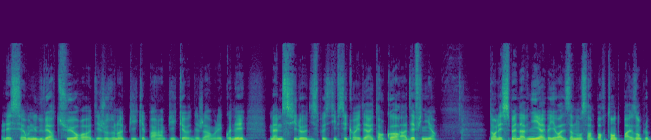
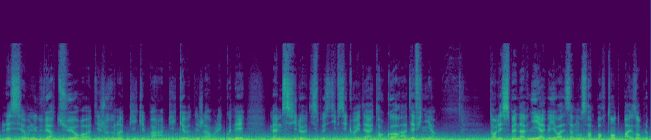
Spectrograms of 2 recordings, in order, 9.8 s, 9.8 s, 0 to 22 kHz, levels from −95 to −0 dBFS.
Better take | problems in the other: first | wind noise on the microphone; heavy; 4 dB below the speech

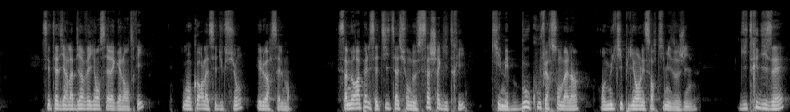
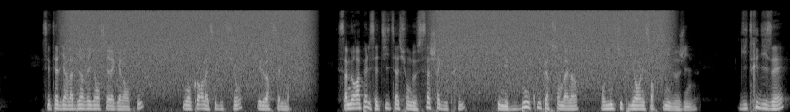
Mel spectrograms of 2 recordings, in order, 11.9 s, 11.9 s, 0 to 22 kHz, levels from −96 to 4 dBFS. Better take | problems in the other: first | hiss; loud; from 1 to 4.5 s and from 6.5 to 10 s; 2 dB below the speech

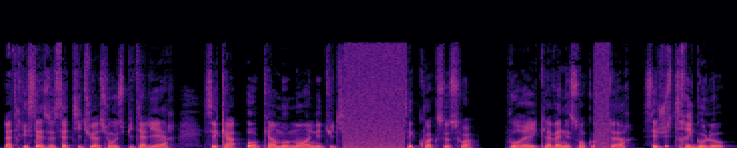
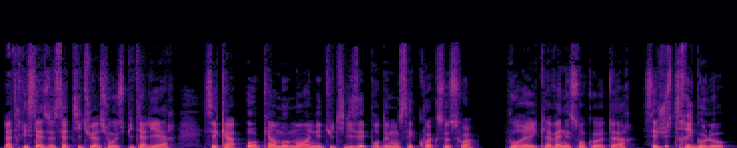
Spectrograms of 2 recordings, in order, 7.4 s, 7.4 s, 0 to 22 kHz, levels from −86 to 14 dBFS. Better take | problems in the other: second | audio cutting out; filled with static; at 3.5 s for 0.5 s and at 6 s

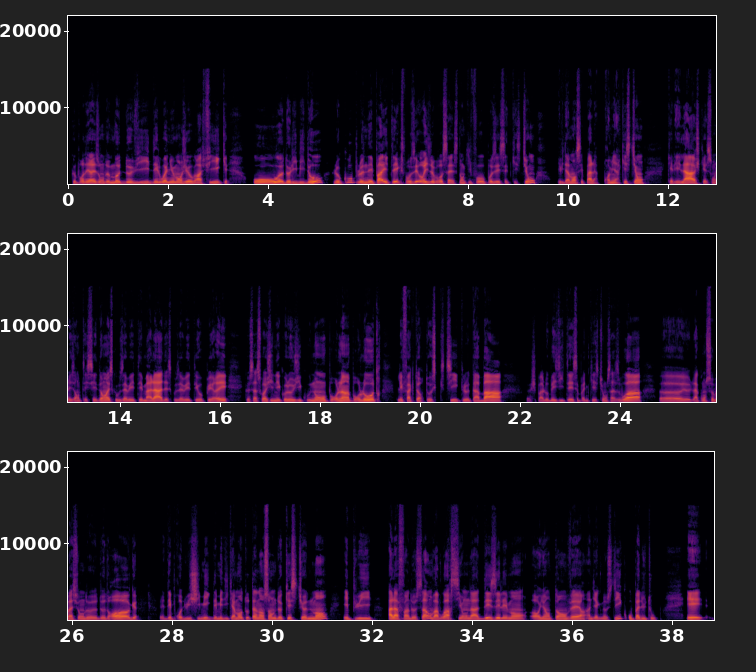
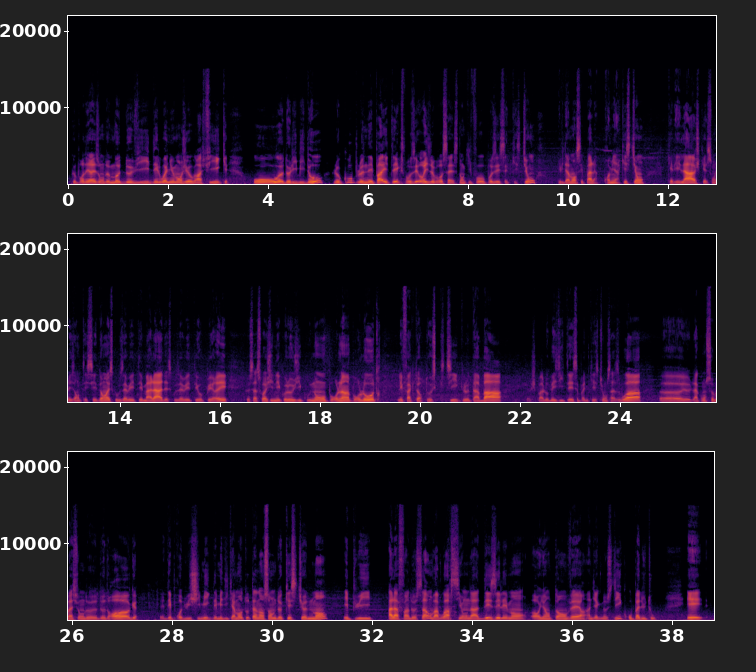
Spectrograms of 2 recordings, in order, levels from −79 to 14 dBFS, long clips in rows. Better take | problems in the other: first | train or aircraft noise; faint; throughout; 25 dB below the speech

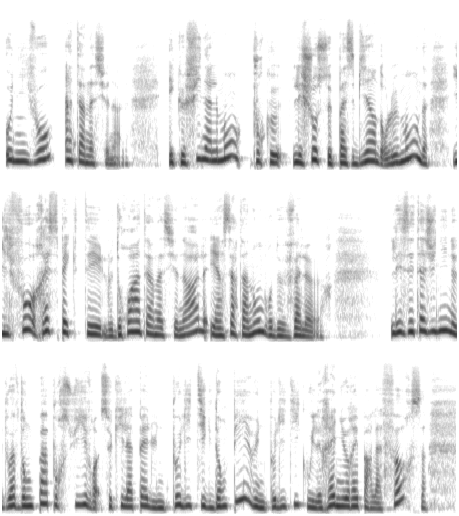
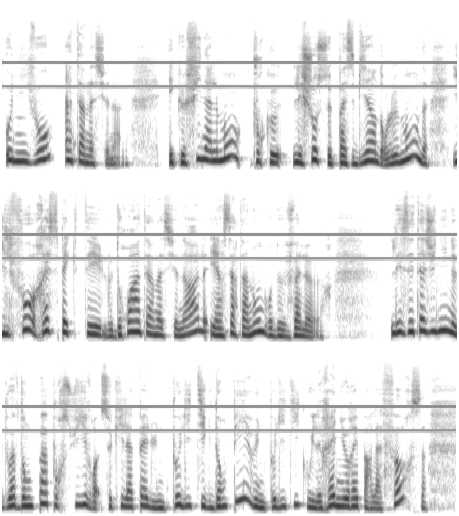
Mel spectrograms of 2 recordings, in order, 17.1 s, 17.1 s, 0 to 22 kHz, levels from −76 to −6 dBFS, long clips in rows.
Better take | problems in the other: first | high-pitched whine; loud; throughout; 5 kHz, 7 dB below the speech

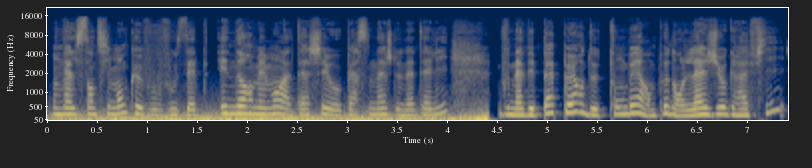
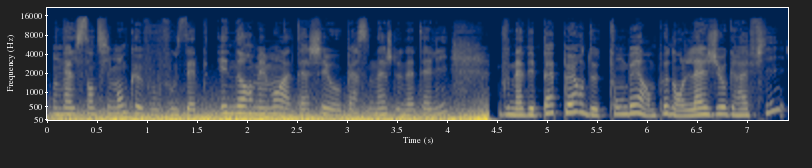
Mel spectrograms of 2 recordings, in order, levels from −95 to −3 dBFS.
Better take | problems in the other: first | wind noise on the microphone; heavy; until 4.5 s; 3 dB below the speech; occasional gusts in the first

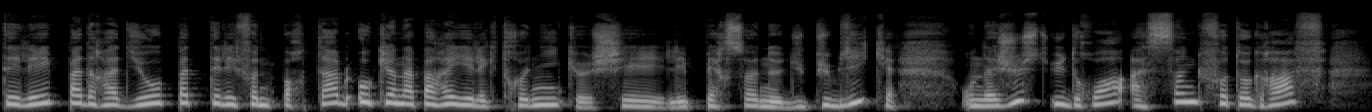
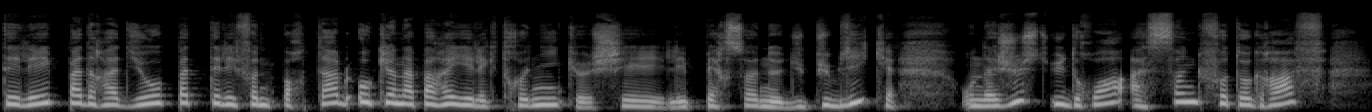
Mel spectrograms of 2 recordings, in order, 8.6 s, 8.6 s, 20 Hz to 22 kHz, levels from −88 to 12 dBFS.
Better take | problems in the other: neither | none

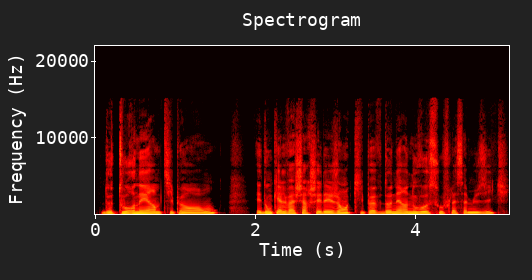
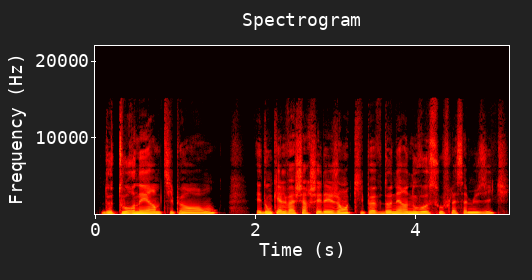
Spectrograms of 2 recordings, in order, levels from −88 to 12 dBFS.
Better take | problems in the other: neither | none

